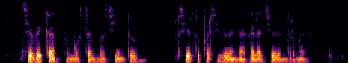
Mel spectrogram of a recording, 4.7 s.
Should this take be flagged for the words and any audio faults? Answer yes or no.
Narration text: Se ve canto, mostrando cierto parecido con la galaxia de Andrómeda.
no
